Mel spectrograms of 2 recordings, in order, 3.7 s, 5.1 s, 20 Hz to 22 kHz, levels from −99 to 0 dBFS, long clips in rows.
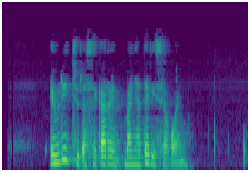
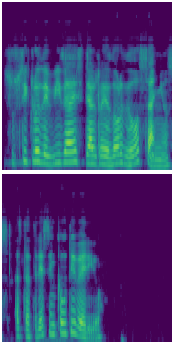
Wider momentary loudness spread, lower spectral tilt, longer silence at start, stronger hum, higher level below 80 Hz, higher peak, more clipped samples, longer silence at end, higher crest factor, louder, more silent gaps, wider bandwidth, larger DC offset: second, 9 LU vs 14 LU; first, -6 dB/octave vs -4.5 dB/octave; first, 0.7 s vs 0.05 s; neither; about the same, -78 dBFS vs -74 dBFS; first, -6 dBFS vs -10 dBFS; neither; second, 0.9 s vs 1.05 s; about the same, 22 dB vs 20 dB; about the same, -26 LUFS vs -27 LUFS; neither; first, 9.4 kHz vs 7.8 kHz; neither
